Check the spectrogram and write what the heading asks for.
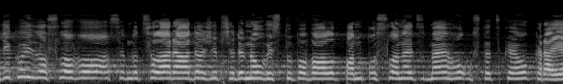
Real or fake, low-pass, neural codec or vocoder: real; 10.8 kHz; none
